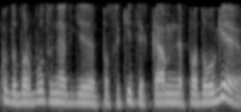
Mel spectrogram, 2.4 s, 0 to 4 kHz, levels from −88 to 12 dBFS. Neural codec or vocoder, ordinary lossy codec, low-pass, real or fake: none; MP3, 32 kbps; 3.6 kHz; real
